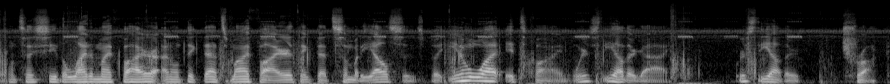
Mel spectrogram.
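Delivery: ordinary talk, nothing marked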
